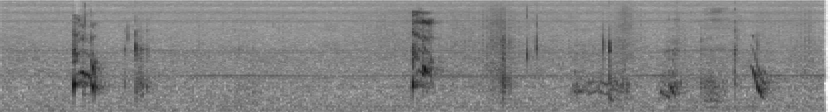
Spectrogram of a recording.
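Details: Abrupt, short vocal hics repeating about two dozen times a minute in a quiet room, from a subject recorded hiccuping and yawning; hiccups.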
